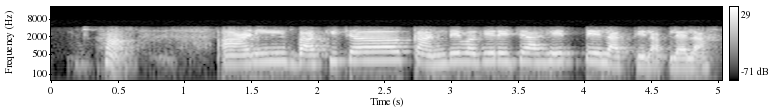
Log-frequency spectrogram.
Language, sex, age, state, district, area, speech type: Marathi, female, 45-60, Maharashtra, Yavatmal, urban, conversation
